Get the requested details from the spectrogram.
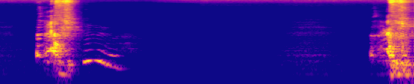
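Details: Loud sneeze with a vocal tail, a pause, then the start of another sneeze, from a sneezing compilation; ordinary repeated sneezing.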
